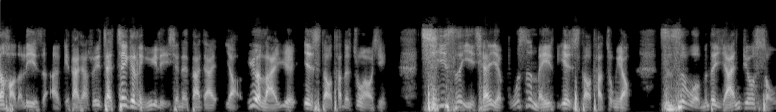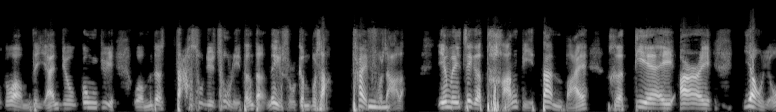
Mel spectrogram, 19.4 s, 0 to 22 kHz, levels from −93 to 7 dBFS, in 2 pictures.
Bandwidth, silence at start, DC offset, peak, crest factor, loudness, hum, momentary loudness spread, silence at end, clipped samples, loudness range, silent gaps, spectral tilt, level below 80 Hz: 9.2 kHz; 0 s; under 0.1%; -2 dBFS; 20 dB; -21 LUFS; none; 11 LU; 0 s; under 0.1%; 5 LU; 2.74-2.78 s, 4.84-4.96 s, 11.79-11.84 s, 13.87-14.05 s, 14.78-14.93 s, 18.87-18.95 s; -4 dB/octave; -50 dBFS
